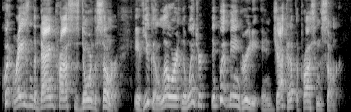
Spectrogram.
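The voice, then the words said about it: Put-on Southern accent. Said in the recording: “I'm assuming it's going to be a Southern accent ... that's my best guess”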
